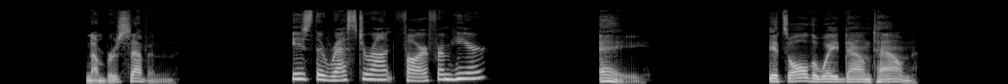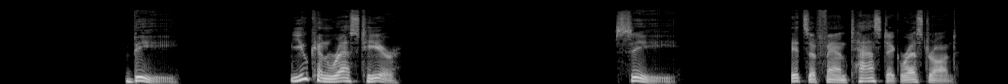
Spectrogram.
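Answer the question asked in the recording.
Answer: A: It's all the way downtown.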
